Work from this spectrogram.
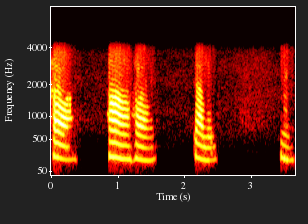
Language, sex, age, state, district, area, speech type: Gujarati, female, 18-30, Gujarat, Valsad, rural, conversation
